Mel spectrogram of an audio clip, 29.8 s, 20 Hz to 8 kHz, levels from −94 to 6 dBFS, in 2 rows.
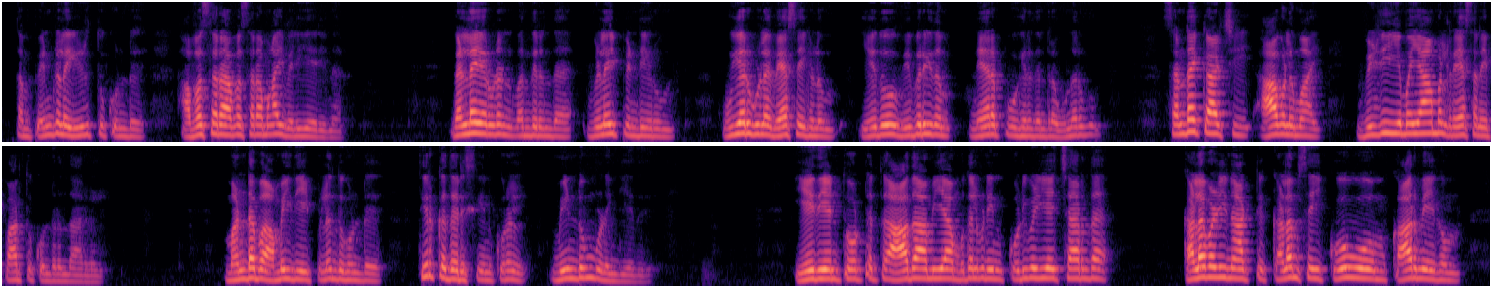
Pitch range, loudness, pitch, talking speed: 165-200 Hz, -27 LUFS, 185 Hz, 85 wpm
